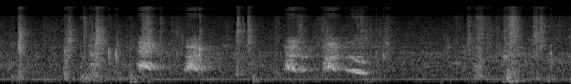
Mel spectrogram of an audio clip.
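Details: Young puppies, just starting on dry food, let out short yelping whimpers that slide downward in pitch, five or so bunched within two seconds, while a woman talks gently to them.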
